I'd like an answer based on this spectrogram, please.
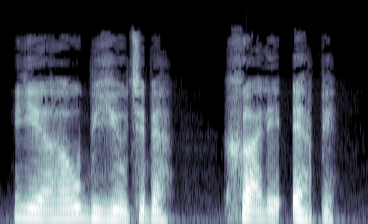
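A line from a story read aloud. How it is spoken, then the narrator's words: Hoarse, wry smirk. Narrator (Russian): Криво усмехнувшись, он хрипло выдал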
